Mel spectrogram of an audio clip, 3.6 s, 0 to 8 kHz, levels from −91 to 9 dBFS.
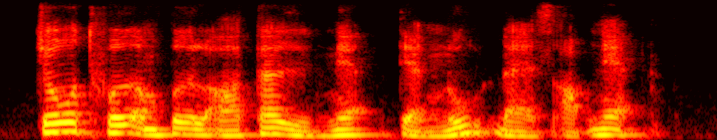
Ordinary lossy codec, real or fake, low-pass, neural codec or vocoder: Opus, 24 kbps; real; 7.2 kHz; none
